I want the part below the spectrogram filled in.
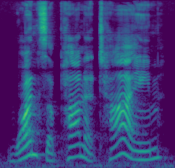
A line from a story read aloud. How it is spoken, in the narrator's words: boomed a voice from the darkness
